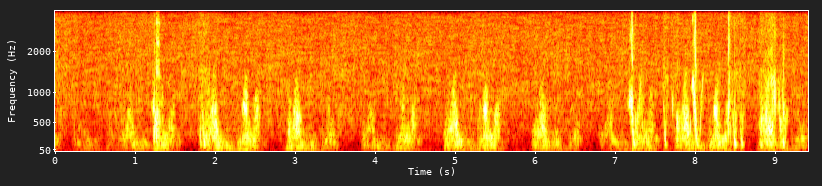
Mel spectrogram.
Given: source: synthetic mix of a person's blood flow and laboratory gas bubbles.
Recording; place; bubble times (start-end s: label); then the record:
Doppler ultrasound of blood flow; precordium
1.21-1.38 s: bubbles
1.79-1.95 s: bubbles
7.13-7.41 s: bubbles
7.60-7.85 s: bubbles
7.91-8.11 s: bubbles
8.40-8.64 s: bubbles
8.80-9.17 s: bubbles
From the record:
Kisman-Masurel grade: 223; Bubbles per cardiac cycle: several, 3 to 8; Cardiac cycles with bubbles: 10 to 50%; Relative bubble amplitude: loud (0.450 to 0.775); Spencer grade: 2 (many but less than half of the cardiac periods contain bubble signals, singularly or in groups); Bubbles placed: only in the low amplitude regions of the cardiac cycle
